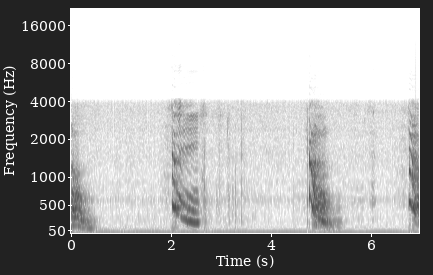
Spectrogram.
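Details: Alaskan Malamute giving loud, descending whine-howls, each sliding down sharply in pitch. They come roughly every two to three seconds, with a faint murmur in the gaps.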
